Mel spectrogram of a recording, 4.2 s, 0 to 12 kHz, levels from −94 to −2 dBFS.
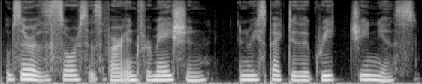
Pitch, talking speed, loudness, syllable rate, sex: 175 Hz, 170 wpm, -17 LUFS, 5.4 syllables/s, female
